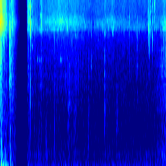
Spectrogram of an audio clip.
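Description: A fork knocks once against a ceramic plate, then near silence with a few faint ticks.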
